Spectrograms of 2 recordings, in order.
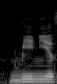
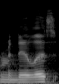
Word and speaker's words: Minilla: that beautiful face and two Mania figures or manilas if you're a psychopath and that's how you say it punch him in the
